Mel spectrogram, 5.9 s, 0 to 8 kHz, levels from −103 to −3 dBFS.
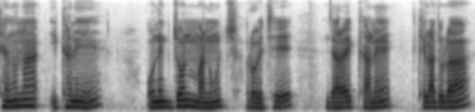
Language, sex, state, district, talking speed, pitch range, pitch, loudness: Bengali, male, Tripura, Dhalai, 90 wpm, 140-160 Hz, 145 Hz, -18 LUFS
